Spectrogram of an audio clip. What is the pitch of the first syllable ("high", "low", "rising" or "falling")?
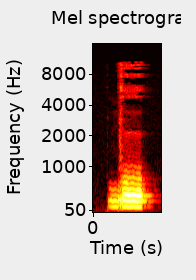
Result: low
